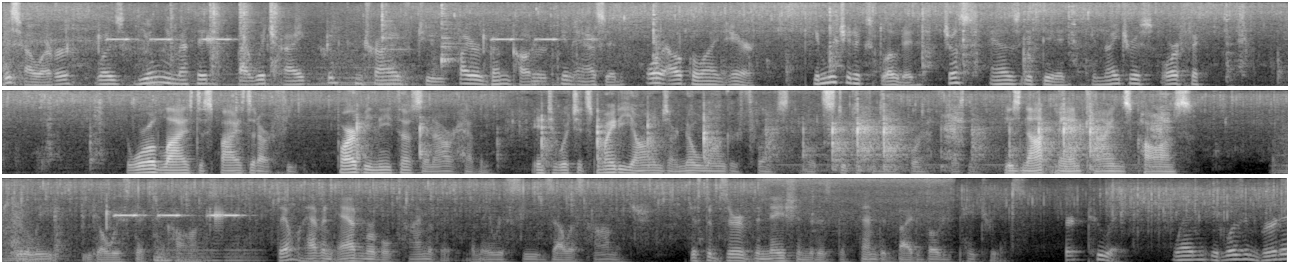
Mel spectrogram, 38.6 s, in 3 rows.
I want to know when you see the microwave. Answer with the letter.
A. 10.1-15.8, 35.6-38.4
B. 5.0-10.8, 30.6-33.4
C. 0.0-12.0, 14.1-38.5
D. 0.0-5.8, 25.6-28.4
D.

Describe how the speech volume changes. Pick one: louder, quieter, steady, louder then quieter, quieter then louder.
quieter.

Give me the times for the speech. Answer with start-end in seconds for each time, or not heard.
0.0-12.0, 14.1-38.5.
